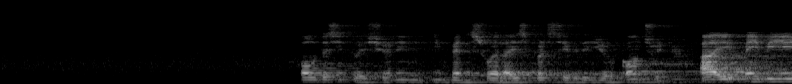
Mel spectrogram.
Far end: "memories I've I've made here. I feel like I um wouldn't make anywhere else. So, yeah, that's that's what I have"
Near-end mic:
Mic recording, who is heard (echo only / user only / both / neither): user only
